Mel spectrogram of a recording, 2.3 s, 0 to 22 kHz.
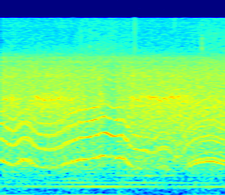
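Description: Brushless motors and propellers of a BetaFPV HX115 3-inch quadcopter in flight: a whine whose pitch rises and falls with the throttle, dipping low a little past the middle before climbing again.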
